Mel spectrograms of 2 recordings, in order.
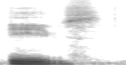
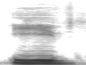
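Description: First: The name ends with an s sound. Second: The name ends without an s sound. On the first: The speaker calls it right. "but it's Eve's" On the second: The speaker calls it wrong. "I didn't pronounce the S on Eve's"

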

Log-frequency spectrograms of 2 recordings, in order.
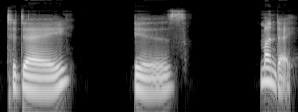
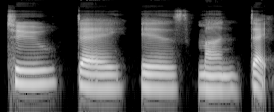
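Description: First: It is split into three separate words. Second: It is split into separate syllables.

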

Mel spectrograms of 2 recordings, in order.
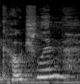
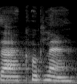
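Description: First: The name is given an English-style pronunciation. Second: The name is given a French-style pronunciation. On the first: The speaker calls it wrong. "We've been saying Coachlin for a long time" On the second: The speaker calls it right. "actually the name is French"

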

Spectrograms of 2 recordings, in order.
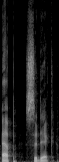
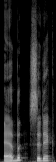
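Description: First: The word has a p sound after the first vowel. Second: The word has a b sound after the first vowel. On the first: The speaker calls it wrong. "I don't know how the P sound got in there" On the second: The speaker calls it right. "ebcidic seems like the more correct way to say this"

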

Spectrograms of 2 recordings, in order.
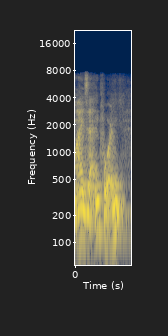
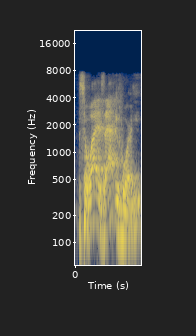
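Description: First: The question sounds open and genuinely curious. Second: The question sounds challenging and judgmental. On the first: The asker sincerely wants to understand. The speaker calls it right. "probably my favorite" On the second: The asker is challenging or dismissing the point. The speaker calls it wrong. "your tone could be, ... Wrong tone"

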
